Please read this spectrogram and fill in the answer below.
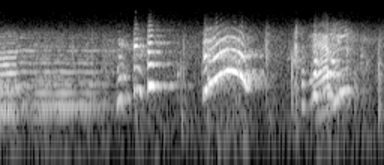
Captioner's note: laughter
